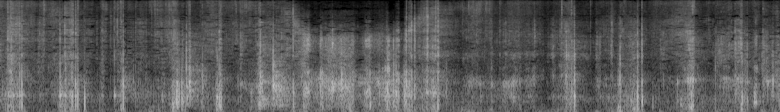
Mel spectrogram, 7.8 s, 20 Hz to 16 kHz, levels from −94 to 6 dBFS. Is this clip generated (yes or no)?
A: yes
